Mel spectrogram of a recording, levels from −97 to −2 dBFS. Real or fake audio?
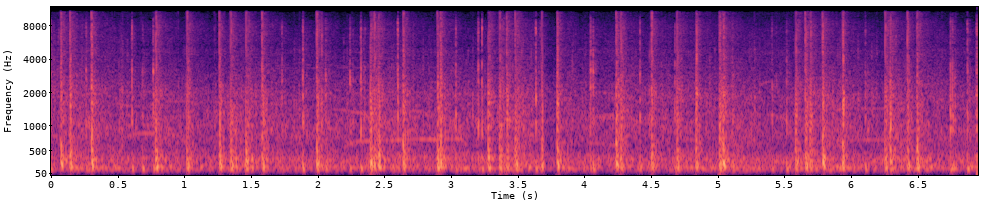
real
